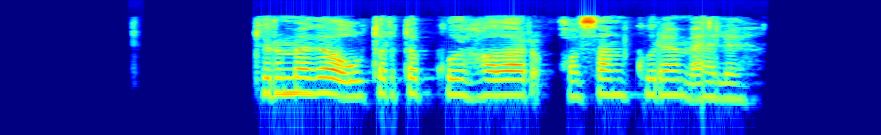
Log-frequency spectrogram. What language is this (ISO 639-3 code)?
bak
